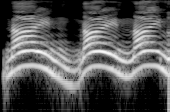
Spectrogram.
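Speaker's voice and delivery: Peter's third panicked denial; desperate denial. Acted. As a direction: cry it out desperately. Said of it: "rief Petrus".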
